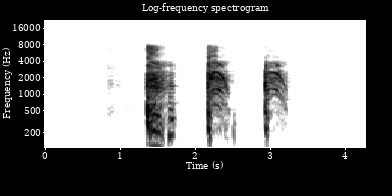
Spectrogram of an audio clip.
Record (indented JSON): {
  "three_cough_length": "4.3 s",
  "three_cough_amplitude": 27975,
  "three_cough_signal_mean_std_ratio": 0.32,
  "survey_phase": "beta (2021-08-13 to 2022-03-07)",
  "age": "18-44",
  "gender": "Male",
  "wearing_mask": "No",
  "symptom_cough_any": true,
  "symptom_fatigue": true,
  "symptom_fever_high_temperature": true,
  "symptom_headache": true,
  "symptom_onset": "2 days",
  "smoker_status": "Never smoked",
  "respiratory_condition_asthma": false,
  "respiratory_condition_other": false,
  "recruitment_source": "Test and Trace",
  "submission_delay": "2 days",
  "covid_test_result": "Positive",
  "covid_test_method": "RT-qPCR"
}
